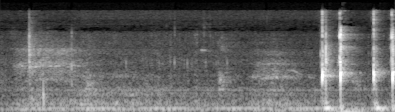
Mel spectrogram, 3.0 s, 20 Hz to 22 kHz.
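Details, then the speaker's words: BMW X3 N55 3.0 inline-six that idles high, runs rich, misfires cylinders 6 and 2, then dies: VANOS solenoids bench-tested with 12 volts give four sharp, crisp clicks. Normal VANOS solenoid click; solenoids are working. "there you go that's what we want that one's good and the other one perfect that one's good as well"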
